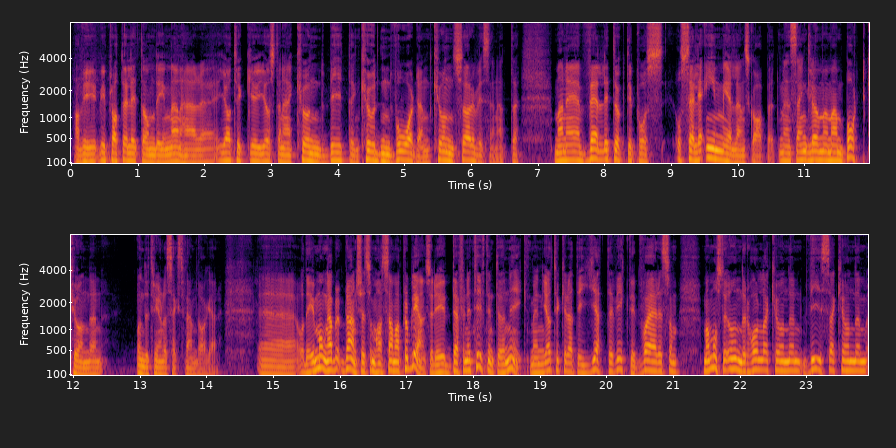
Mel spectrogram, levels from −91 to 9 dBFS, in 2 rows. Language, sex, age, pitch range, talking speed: Swedish, male, 50-69, 110-150 Hz, 170 wpm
